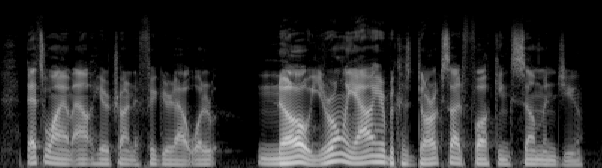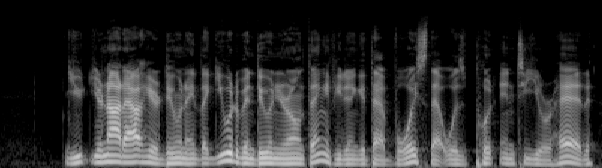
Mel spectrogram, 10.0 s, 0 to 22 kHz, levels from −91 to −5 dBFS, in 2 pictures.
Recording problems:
none

